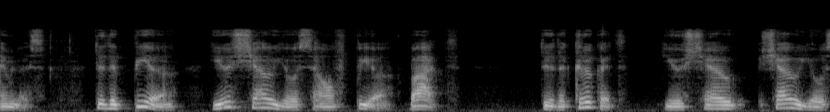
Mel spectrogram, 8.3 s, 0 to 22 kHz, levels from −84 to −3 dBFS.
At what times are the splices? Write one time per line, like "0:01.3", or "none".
0:04.0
